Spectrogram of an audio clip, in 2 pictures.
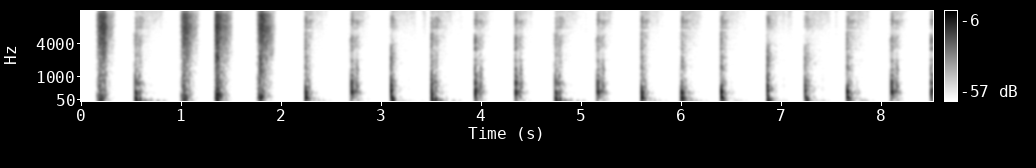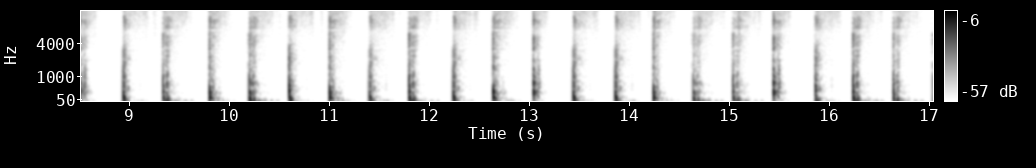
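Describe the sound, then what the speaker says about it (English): A roof being replaced gives off a long, steady run of sharp, evenly spaced knocks, roughly two or three per second. The knocks are crisp and fairly near, over quiet surroundings with no talking. "That's the sound of the roof being replaced."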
